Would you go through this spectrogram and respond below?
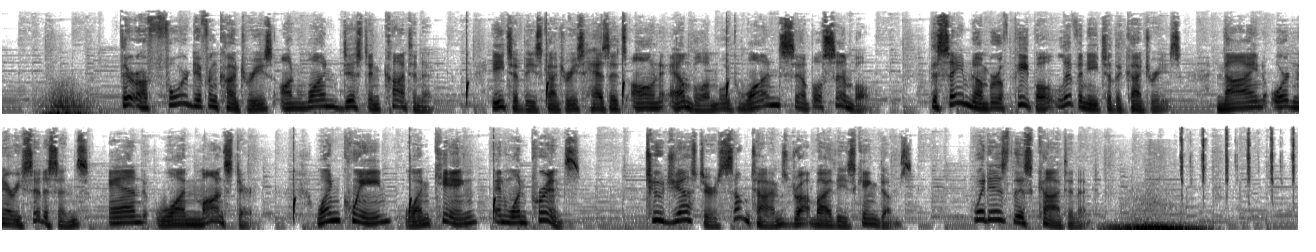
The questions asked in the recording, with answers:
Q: What is this continent?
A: It's a deck of cards.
